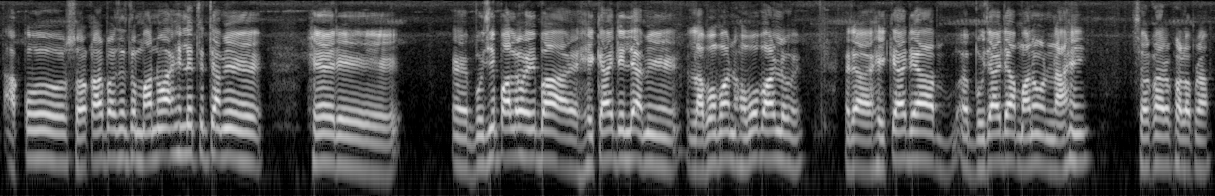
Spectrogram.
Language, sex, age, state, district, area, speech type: Assamese, male, 60+, Assam, Golaghat, rural, spontaneous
